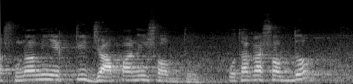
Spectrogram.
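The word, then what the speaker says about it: tsunami: সুনামির স্পেলিংটা দেখে নাও। টিটা উচ্চারণ করা হয় না। টি এস ইউ এন এম আই টিটা উজ্য থাকে।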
